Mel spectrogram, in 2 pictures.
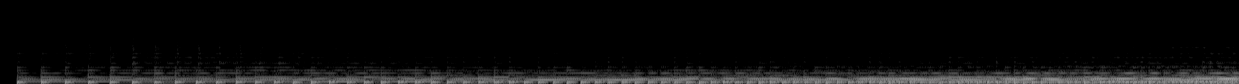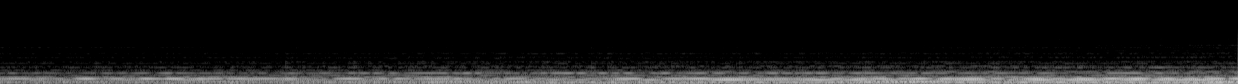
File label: Cello B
